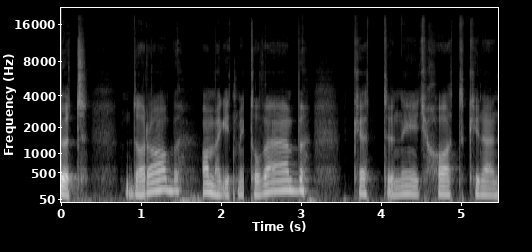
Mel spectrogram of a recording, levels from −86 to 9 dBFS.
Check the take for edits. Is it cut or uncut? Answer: cut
